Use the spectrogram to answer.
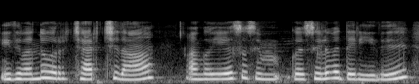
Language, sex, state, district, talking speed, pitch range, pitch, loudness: Tamil, female, Tamil Nadu, Kanyakumari, 145 wpm, 240-280 Hz, 250 Hz, -13 LUFS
